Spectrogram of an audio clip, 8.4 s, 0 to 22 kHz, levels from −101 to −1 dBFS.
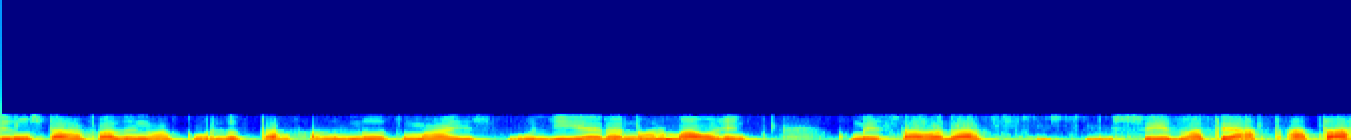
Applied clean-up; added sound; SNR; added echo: neural separator model SepFormer DNS4.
